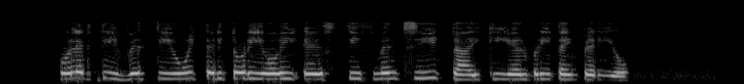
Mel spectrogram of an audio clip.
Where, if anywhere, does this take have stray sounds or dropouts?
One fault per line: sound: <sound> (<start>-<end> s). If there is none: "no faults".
no faults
